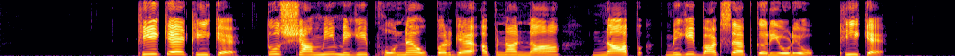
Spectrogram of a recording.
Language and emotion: Dogri, neutral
